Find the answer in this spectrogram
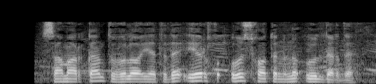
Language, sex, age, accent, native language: Uzbek, male, 25-34, Navoiy, Uzbek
